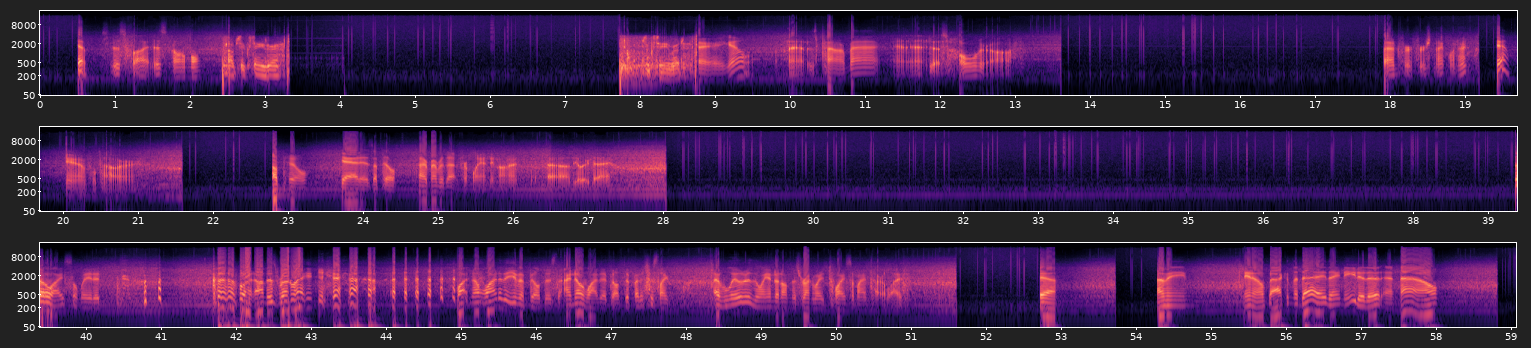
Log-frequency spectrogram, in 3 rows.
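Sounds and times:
low steady hum: 0.1s - 58.9s
voices over radio: 0.5s - 3.4s, 7.8s - 13.2s, 17.9s - 21.2s, 22.8s - 27.5s, 39.4s - 51.1s, 52.8s - 53.0s, 54.3s - 54.7s, 55.4s - 58.1s
radio static: 0.5s - 59.0s
faint clicks: 21.6s - 22.8s, 28.1s - 39.4s.

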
